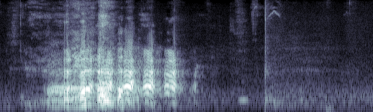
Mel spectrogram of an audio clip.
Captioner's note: laughter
